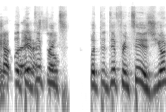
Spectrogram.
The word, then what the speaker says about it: Cartagena: So I'm not going to go Cartagena. Right. That's not how you say it. It's called Cartagena.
